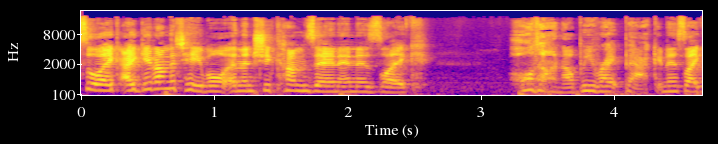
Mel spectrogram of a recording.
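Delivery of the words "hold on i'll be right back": hushed stage whisper, carrying across the room. Retelling how the other person came in mid-massage: imitating someone half-whispering.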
